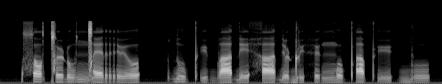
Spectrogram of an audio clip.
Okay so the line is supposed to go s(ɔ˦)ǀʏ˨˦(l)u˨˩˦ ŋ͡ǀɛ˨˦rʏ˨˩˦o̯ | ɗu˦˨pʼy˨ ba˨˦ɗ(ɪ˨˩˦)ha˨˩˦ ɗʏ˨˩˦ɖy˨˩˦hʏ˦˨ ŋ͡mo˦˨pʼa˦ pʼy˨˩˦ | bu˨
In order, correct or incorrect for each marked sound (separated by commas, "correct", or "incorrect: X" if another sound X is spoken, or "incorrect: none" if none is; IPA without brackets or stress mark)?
correct, incorrect: ɽ, correct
